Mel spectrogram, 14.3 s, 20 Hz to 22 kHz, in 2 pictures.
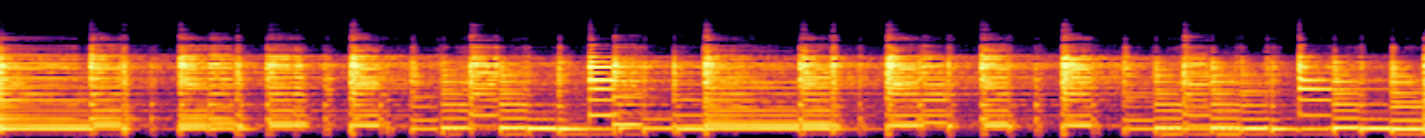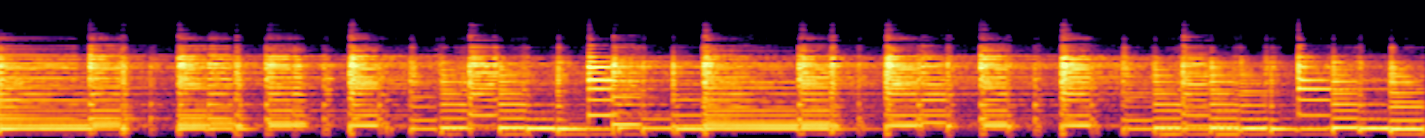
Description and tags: funk to hunk
funk funk funk. I love funk :-)
If you use this riff please write me as a author of this sample. Thanks 101bpm
yo! yo! yo! yo!
riff, funk, yo, guitar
